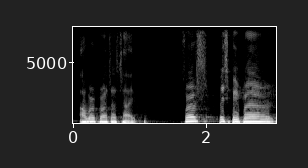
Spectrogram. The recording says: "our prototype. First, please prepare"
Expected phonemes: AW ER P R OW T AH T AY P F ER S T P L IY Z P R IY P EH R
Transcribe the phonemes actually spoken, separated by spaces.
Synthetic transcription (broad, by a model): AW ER P R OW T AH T AY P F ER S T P IY S P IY P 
